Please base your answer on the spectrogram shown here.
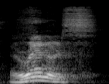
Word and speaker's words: Reynolds: Reynolds. Y가 묵음입니다, 여러분들. Y를 발음하면 안 되고요. Reynolds.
